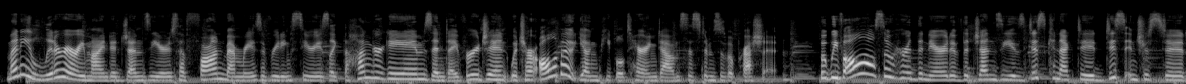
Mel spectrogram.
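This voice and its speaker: A young woman from Canada hosts a podcast, narrating from a script with a wry, self-deprecating edge. Her pitch sits in the middle range. Music plays clearly under her. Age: 20s. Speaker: podcast host.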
